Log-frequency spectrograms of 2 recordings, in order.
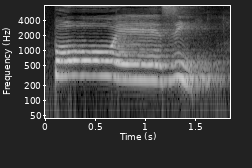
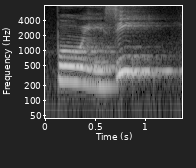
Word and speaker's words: poëzie: And these two dots above the letter, it means we make sure we pronounce the letter.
